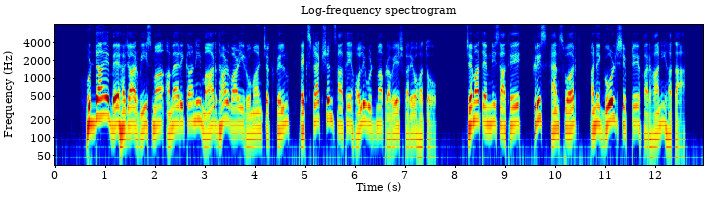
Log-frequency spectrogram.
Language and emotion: Gujarati, neutral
